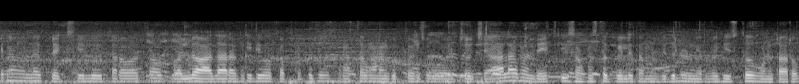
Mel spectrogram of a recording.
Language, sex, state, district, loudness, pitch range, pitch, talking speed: Telugu, male, Andhra Pradesh, Guntur, -17 LUFS, 130-140 Hz, 135 Hz, 150 wpm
